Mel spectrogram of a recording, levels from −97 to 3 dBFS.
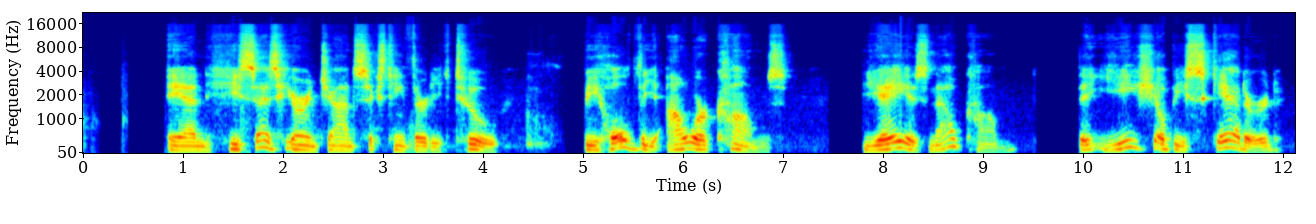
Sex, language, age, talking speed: male, English, 50-69, 100 wpm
